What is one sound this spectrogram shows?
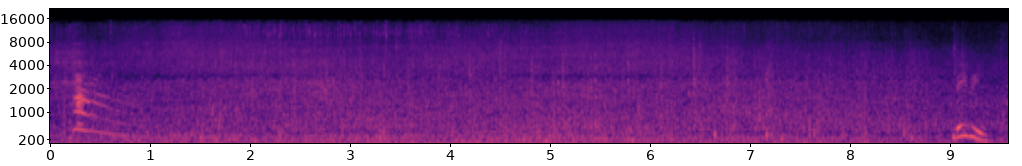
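A car passes on a wet road.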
